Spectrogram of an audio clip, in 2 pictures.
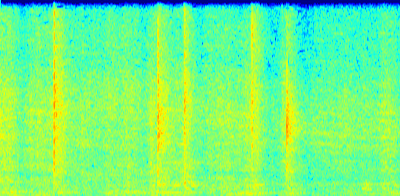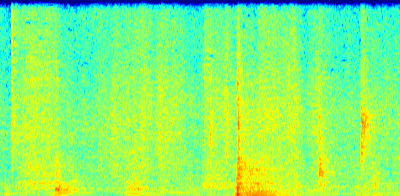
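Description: Blue painter's tape being peeled off a tiled shower wall and bunched up in the hands: an irregular run of short crinkles and ticks.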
